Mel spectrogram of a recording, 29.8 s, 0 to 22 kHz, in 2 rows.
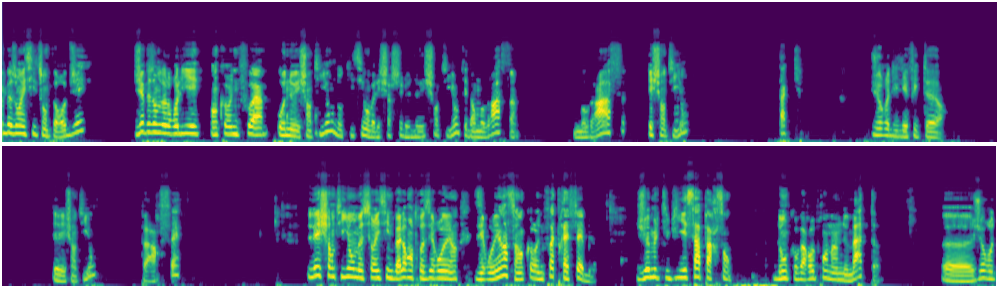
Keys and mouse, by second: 0.1 click, 1.3 click, 5.4 click, 8.5 click, 9.7 click, 12.4 click, 14.5 click, 16.6 click, 18.0 click, 19.3 click, 20.7 click.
